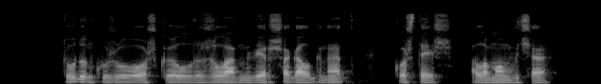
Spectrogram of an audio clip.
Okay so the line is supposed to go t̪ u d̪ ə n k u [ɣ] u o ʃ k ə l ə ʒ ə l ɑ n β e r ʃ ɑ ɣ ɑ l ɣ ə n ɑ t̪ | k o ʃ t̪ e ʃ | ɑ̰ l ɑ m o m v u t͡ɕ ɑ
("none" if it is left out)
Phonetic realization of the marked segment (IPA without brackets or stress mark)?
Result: ʒ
